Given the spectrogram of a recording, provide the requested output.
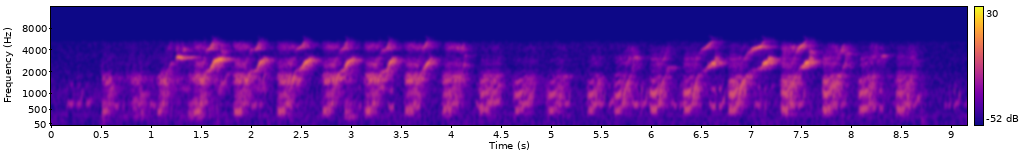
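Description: A guinea pig gives a rapid run of high, rising squeaks, the wheeking it makes when hungry.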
